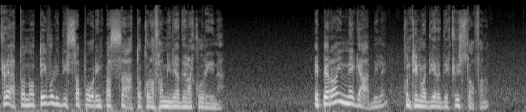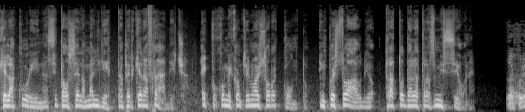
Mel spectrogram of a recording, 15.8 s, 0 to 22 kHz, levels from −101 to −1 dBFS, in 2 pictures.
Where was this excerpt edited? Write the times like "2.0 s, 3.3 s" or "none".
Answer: 4.6 s, 10.8 s

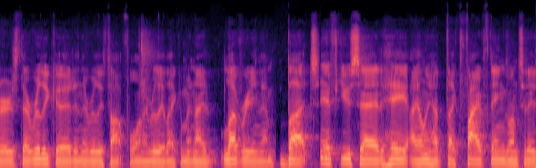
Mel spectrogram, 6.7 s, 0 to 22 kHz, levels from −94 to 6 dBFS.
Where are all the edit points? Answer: 4.0 s, 5.1 s

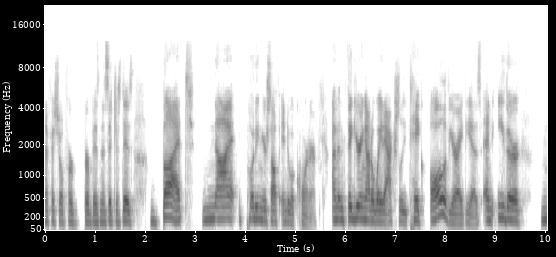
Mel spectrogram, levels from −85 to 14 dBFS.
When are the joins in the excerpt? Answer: 3.1 s

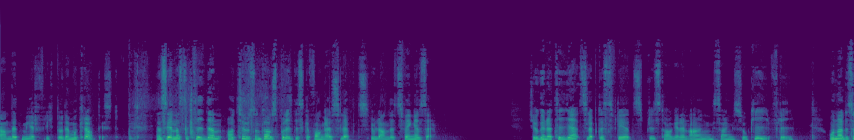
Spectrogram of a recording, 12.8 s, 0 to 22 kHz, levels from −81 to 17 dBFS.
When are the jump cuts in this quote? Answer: none

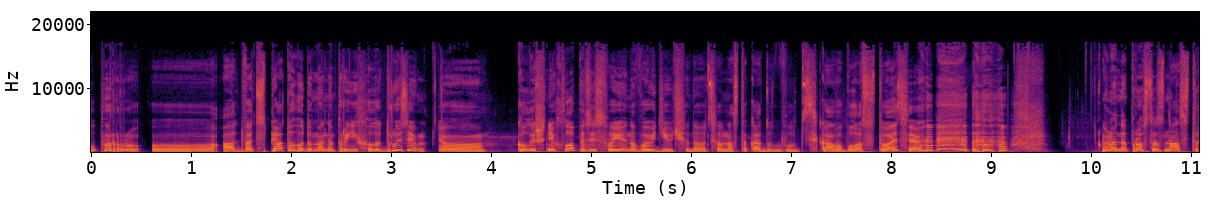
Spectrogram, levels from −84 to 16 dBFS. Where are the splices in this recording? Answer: none

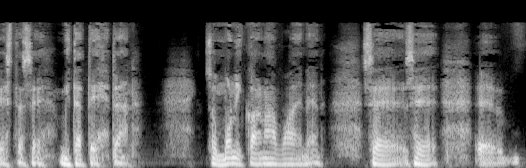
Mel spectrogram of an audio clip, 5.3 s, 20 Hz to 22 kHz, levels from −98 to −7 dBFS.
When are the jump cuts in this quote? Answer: 2.0 s

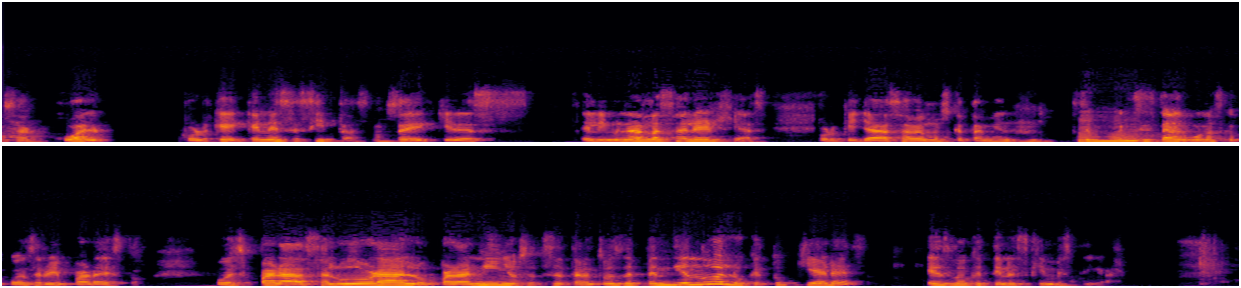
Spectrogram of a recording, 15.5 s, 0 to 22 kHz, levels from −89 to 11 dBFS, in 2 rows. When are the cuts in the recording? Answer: 5.1 s

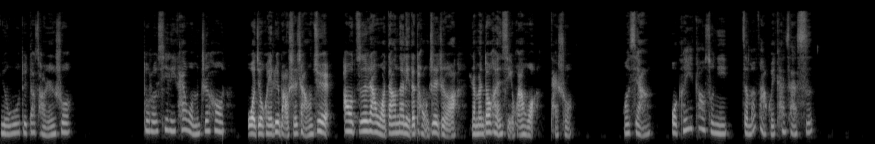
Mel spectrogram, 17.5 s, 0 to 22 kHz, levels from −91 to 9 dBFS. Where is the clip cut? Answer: 4.4 s, 6.7 s, 10.9 s

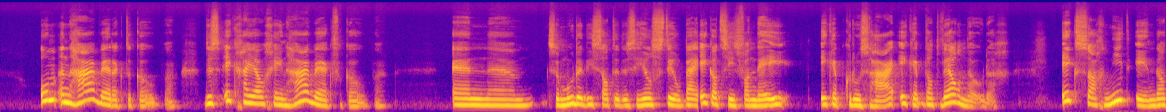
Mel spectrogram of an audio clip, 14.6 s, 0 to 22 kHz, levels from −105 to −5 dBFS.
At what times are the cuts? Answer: 8.7 s

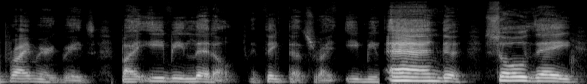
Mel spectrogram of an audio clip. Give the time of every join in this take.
2.4 s, 3.8 s

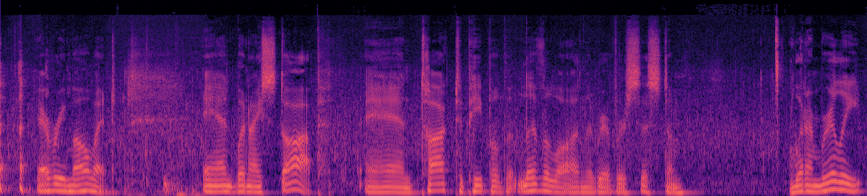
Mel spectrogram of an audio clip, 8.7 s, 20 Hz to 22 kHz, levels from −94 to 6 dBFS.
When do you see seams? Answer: none

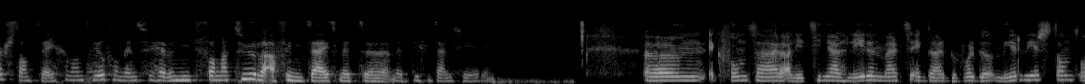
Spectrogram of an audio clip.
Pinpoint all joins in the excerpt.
6.4 s, 7.8 s

